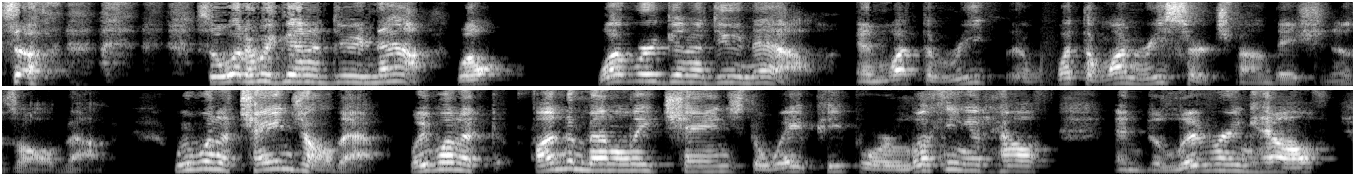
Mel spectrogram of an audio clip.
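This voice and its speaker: Lively intonation from a man speaking fairly quickly at a high pitch. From rural Appalachia near West Virginia border. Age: 70s. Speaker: chiropractor and technique founder. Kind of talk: interview conversation. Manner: animated.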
